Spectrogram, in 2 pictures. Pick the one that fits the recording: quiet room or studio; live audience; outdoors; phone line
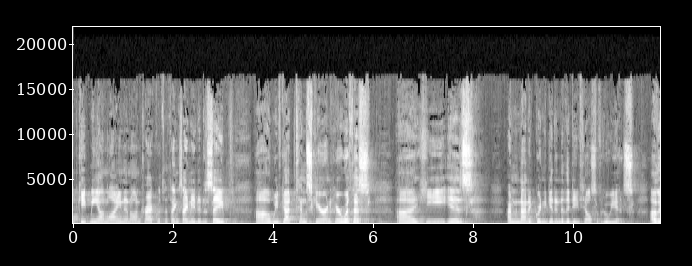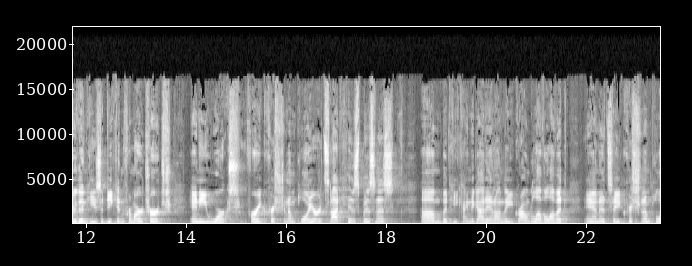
live audience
